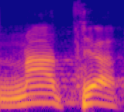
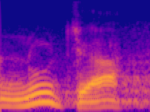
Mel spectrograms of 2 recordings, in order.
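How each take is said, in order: First: The first syllable has an open a vowel. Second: The first syllable has a rounded u vowel. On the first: The speaker calls it right. "dengan dibaca fathah nunnya najah" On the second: The speaker calls it wrong. "bukan nujah"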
